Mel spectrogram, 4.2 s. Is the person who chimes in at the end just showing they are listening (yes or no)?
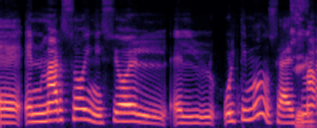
yes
